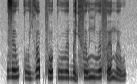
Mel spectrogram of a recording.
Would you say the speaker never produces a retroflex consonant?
yes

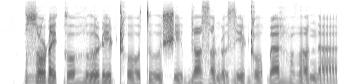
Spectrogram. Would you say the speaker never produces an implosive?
no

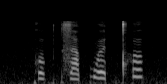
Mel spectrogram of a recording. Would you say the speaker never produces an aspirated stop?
no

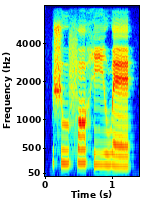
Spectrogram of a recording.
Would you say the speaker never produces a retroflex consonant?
yes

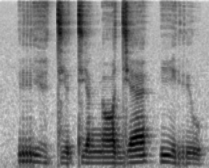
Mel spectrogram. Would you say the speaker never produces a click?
yes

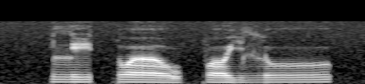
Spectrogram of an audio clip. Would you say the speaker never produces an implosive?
yes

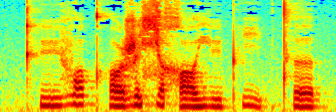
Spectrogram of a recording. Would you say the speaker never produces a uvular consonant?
no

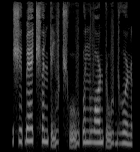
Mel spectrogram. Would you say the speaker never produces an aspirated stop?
no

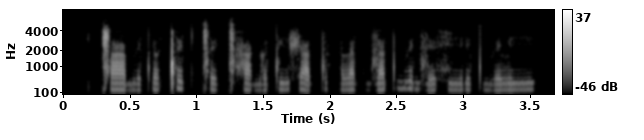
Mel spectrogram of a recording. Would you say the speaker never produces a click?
no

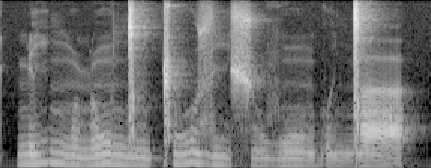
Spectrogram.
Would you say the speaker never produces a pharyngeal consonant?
yes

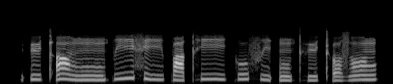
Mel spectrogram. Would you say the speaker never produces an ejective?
no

